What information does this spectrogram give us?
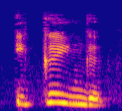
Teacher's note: நாக்கோட அடி அன்னத்தோட அடி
